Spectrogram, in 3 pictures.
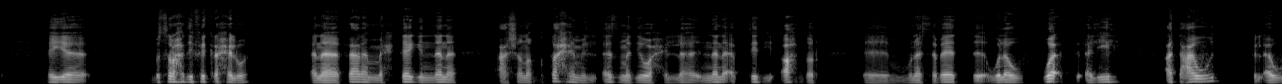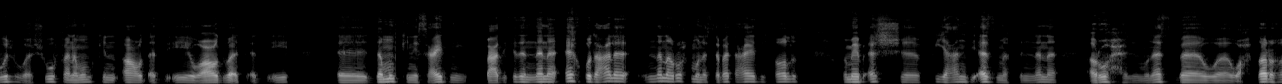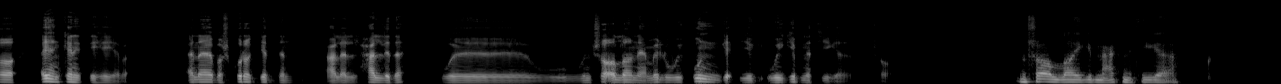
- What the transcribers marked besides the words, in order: tapping
- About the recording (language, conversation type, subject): Arabic, advice, إزاي أتعامل مع الضغط عليّا عشان أشارك في المناسبات الاجتماعية؟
